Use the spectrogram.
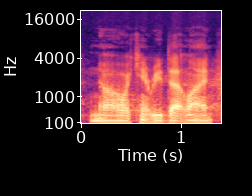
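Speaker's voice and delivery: sigh, then a low, soft admission; pressured child. Retold or imitated. Dad retelling son's failed eye test, mildly pressured. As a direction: imitate a child quietly giving up. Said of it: "starting to feel a little bit of pressure".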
